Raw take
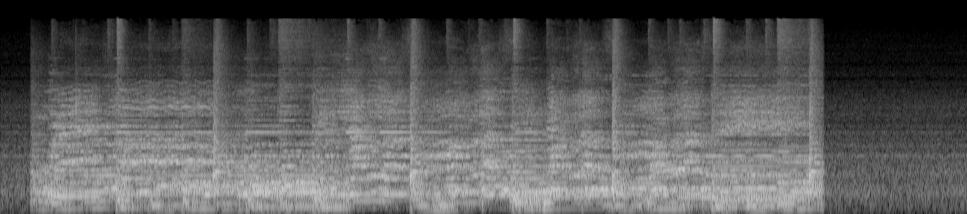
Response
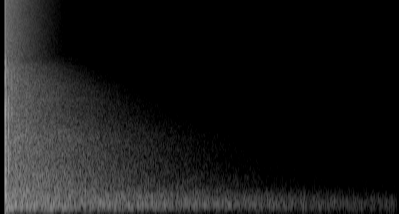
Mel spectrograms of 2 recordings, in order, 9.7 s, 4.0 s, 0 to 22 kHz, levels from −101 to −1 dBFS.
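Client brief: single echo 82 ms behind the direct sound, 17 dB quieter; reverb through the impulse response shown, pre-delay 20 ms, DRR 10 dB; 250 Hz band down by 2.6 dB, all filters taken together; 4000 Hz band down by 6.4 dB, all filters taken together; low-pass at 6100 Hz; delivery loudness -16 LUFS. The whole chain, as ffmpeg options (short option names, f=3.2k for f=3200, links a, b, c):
-filter_complex "[0:a]lowpass=6.1k,equalizer=f=250:t=o:g=-3.5,equalizer=f=4k:t=o:g=-8.5,aecho=1:1:82:0.141,asplit=2[a][b];[1:a]atrim=start_sample=2205,adelay=20[c];[b][c]afir=irnorm=-1:irlink=0,volume=-19.5dB[d];[a][d]amix=inputs=2:normalize=0,volume=12.5dB"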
